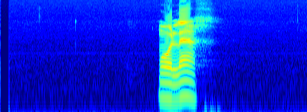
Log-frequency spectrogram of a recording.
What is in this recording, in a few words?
"group", kaqchikel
